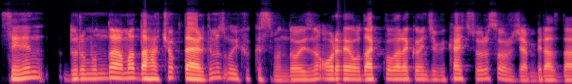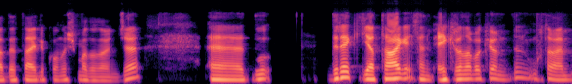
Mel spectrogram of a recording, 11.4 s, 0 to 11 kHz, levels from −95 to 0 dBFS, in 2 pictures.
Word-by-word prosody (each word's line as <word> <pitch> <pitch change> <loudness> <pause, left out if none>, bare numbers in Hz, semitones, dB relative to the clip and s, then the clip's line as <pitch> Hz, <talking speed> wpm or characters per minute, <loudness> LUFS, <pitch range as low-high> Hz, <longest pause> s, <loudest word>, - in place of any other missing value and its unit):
Senin 170 +6 0 0.3
durumunda 150 +4 +1
ama 165 -1 +2
daha 150 -1 +6
çok 180 +3 -5
derdimiz 150 +4 +5
uyku 145 -3 -9
kısmında. 110 -3 -9
O 125 - 0
yüzden 125 +3 -3
oraya 145 -1 +2
odaklı 140 +1 +2
olarak 140 0 +1
önce 130 -2 -5
birkaç 150 +4 0
soru 145 +1 -6
soracağım, 110 -8 -5
biraz 115 -3 -2
daha 110 -1 -2
detaylı 110 +1 -2
konuşmadan 115 -2 -9
önce. 150 - -2 0.7
Eee, 120 -2 +1
bu, 145 +2 -7 0.6
"Direkt 190 +4 +2
yatağa 145 +3 +7
geç 160 -3 0
hani, 125 -3 -5
ekrana 135 +4 +2
bakıyorum." 145 -3 -5
dedin, 180 0 -11
muhtemelen 120 -3 -4
140 Hz, 170 wpm, -22 LUFS, 120-150 Hz, 0.7 s, yatağa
